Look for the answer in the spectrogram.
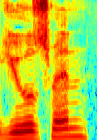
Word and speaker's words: Uelsman: Uelsman. – Mm-hmm. – Uelsman.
